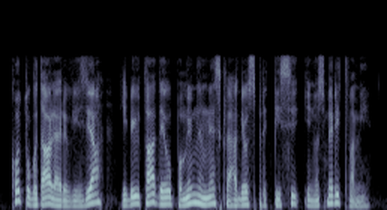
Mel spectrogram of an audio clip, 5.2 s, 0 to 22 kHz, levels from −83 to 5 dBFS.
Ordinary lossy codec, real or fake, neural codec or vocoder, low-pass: none; fake; codec, 16 kHz, 2 kbps, FreqCodec, larger model; 7.2 kHz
